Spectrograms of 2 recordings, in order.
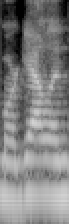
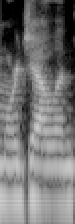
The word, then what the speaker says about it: Morgellons: the battle over Morgellons which is well I hear pronounced Morgellons and more gel and so we'll find out which way he prefers but this is interesting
